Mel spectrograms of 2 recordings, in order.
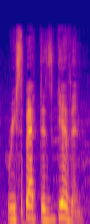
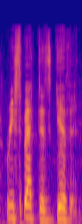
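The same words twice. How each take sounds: The two takes are said the same way.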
